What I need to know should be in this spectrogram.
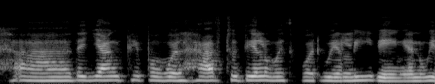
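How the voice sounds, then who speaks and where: Very slowly and in a flat monotone, a woman speaks at a fairly low pitch, the sound dry and close with no echo against a quiet background. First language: Spanish. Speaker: poet. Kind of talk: interview. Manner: halting.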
